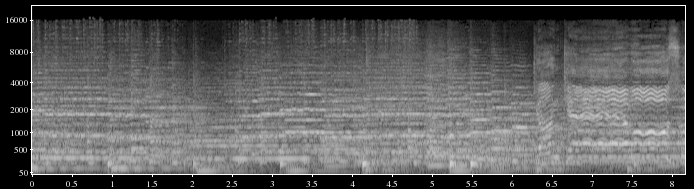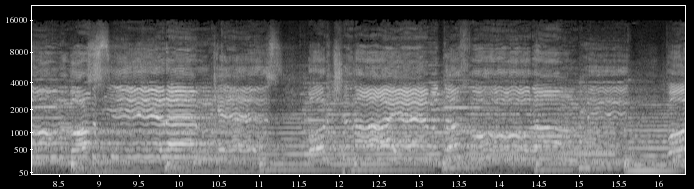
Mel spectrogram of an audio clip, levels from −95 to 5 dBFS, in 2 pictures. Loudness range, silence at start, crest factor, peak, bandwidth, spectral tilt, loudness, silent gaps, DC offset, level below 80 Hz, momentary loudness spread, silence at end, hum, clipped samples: 7 LU; 0 s; 18 dB; -2 dBFS; 16.5 kHz; -2.5 dB/octave; -18 LUFS; none; under 0.1%; -48 dBFS; 11 LU; 0 s; none; under 0.1%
